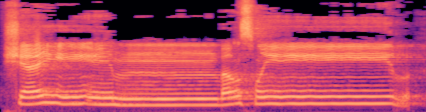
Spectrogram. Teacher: صاد کو موٹا کر کے پڑھنا ہے، 1 سیکنڈ کھینچنا ہے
